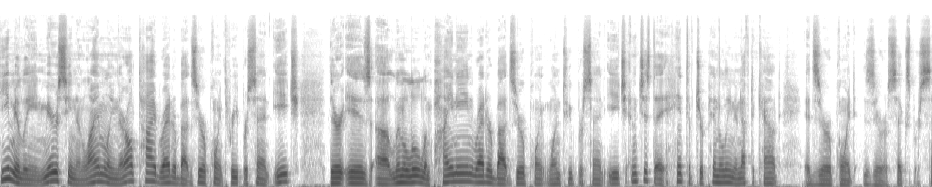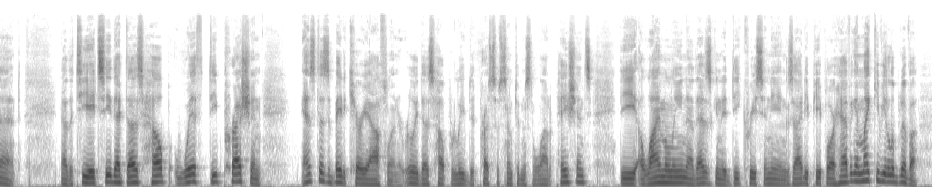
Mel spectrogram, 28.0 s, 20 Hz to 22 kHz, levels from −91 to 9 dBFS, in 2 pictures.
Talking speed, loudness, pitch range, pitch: 175 wpm, -29 LUFS, 100-135 Hz, 115 Hz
